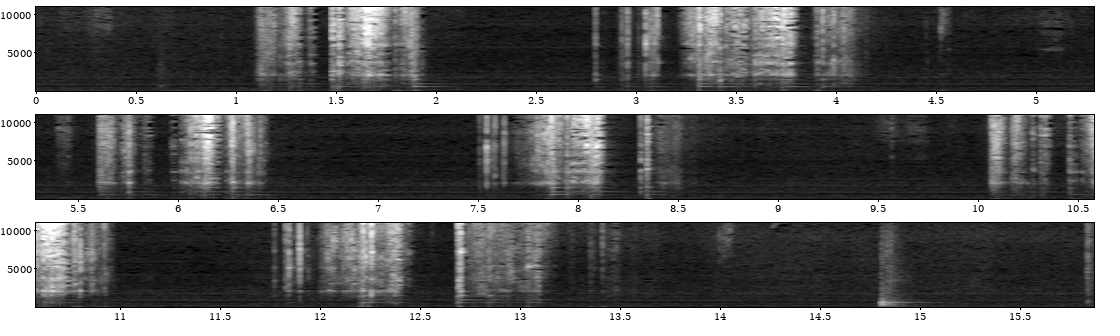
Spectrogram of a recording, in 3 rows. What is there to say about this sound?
Glass Jar!
Unscrewing and screwing on a lid to a mason jar. Recorded using an AKG Perception 120 in my home studio.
